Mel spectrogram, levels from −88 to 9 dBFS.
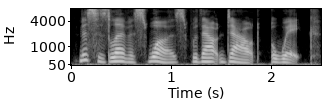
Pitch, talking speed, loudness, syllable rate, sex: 190 Hz, 145 wpm, -16 LUFS, 5.0 syllables/s, female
